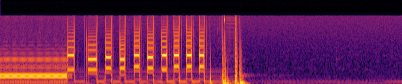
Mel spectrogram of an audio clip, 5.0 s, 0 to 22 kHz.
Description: DTMF, heard as telephone touch tones, tones of about 80 ms. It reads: 3154953999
